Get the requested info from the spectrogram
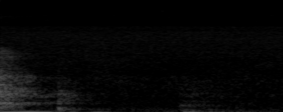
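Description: Near silence as cooking oil is poured from a plastic bottle into a glass jar of water, with only two faint soft sounds, about half a second and a second and a half in.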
